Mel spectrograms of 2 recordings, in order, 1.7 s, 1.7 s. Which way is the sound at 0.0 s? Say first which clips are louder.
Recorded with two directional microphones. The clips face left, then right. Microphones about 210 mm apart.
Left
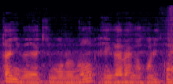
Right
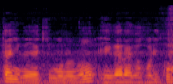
Right 4 dB; 15° right (ahead or behind).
